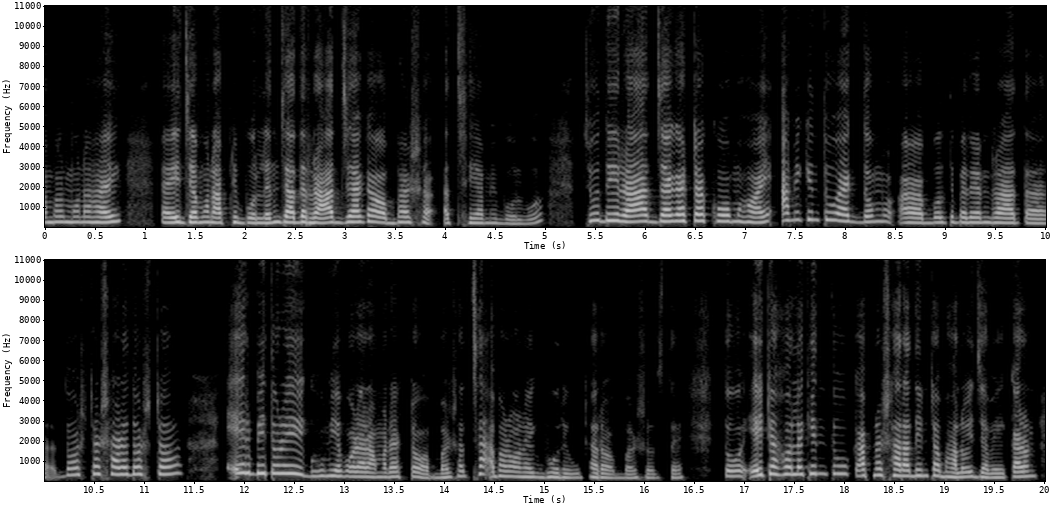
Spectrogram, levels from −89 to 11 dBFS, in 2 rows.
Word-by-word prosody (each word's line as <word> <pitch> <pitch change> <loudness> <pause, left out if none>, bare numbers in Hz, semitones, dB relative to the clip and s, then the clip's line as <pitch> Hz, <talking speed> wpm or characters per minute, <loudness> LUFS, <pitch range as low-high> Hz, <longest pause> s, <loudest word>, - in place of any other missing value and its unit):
আমার 265 +2 -2
মনে 265 0 -3
হয়, 255 +2 +4 0.6
এই 250 - +6
যেমন 260 0 +3
আপনি 255 - -4
বললেন, 225 +1 0
যাদের 260 0 +6
রাত 240 +3 +5
জায়গা 275 +2 +4
অভ্যাস, 250 +3 -2
আ - - -2 0.2
আছে 220 +1 -10
আমি 220 0 -8
বলব। 185 0 -12 0.6
যদি 340 0 +1 0.2
রাত 295 +2 +6
জায়গাটা 315 +1 +5 0.2
কম 300 -1 +2
হয় 250 +1 +1 0.2
আমি 365 +2 -6
কিন্তু 385 0 -4 0.2
একদম 275 0 -5 0.3
আ - - +1 0.3
বলতে 245 +1 -4
পারেন 245 0 0 0.2
রাত 225 -1 +1
আ - - -1 0.3
১০ঃ০০ 330 +1 -3
টা, 375 - +1
১০ঃ৩০ 355 0 +1
টা, 355 -1 +2 0.7
এর 425 - +4
ভিতরেই 400 -1 +4 0.2
ঘুমিয়ে 270 +1 -2
পড়ার 240 -2 +1
আমার 220 +1 -5
একটা 235 +1 -6
অভ্যাস 195 +4 -6
আছে। 255 +9 -11
আবার 255 +1 -3
অনেক 220 -1 -2
ভোরে 205 -2 -2
উঠার 200 +1 -5
অভ্যাস 180 +1 -11
হচ্ছে। 180 +1 -13 0.5
তো 265 - 0 0.3
এইটা 330 +6 +4
হলে 355 0 +3
কিন্তু 385 0 -2 0.3
আপনার 310 +1 -4
সারাদিনটা 280 0 +1
ভালোই 225 +2 -1
যাবে। 195 -2 -2 0.2
কারণ 240 +2 +1
260 Hz, 165 wpm, -23 LUFS, 225-310 Hz, 0.7 s, এই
